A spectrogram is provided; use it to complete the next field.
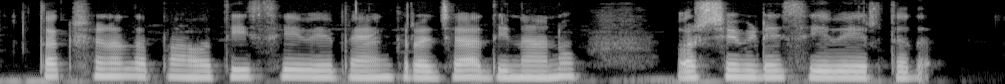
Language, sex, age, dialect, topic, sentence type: Kannada, female, 31-35, Dharwad Kannada, banking, statement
